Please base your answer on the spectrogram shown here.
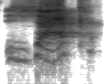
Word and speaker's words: Jacques: Jacques. The S is silent because it's French.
